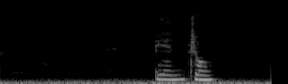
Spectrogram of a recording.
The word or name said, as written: Bianzhong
